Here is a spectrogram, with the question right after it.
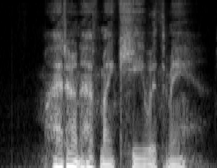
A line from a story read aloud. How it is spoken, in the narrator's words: I sighed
